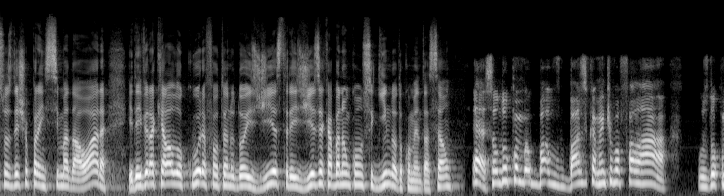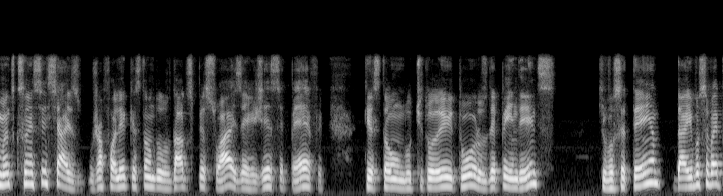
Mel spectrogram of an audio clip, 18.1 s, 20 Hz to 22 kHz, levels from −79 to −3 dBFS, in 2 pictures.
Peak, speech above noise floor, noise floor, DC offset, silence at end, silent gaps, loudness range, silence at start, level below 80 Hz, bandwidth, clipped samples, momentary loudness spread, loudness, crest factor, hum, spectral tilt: 0 dBFS; 46 dB; -60 dBFS; under 0.1%; 0 s; none; 4 LU; 0 s; -56 dBFS; 14.5 kHz; under 0.1%; 6 LU; -14 LUFS; 14 dB; none; -6 dB/octave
